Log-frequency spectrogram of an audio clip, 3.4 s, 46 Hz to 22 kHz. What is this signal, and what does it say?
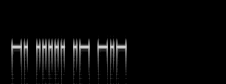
Morse code, heard as a keyed tone, about 26 wpm, 700 Hz. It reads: N5AK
